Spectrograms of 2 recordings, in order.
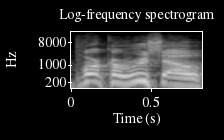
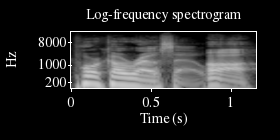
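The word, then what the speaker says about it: Porco Rosso: to get upset about Porco Russo the worst thing hay miyazaki's ever done I genuinely can't help you so the first have two notes for you one was uh that it's pronounced Porco Roso two is [ __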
